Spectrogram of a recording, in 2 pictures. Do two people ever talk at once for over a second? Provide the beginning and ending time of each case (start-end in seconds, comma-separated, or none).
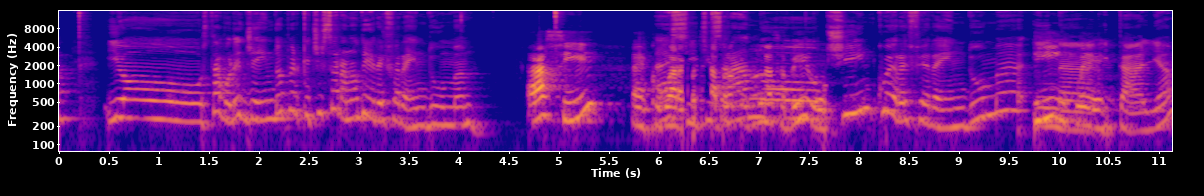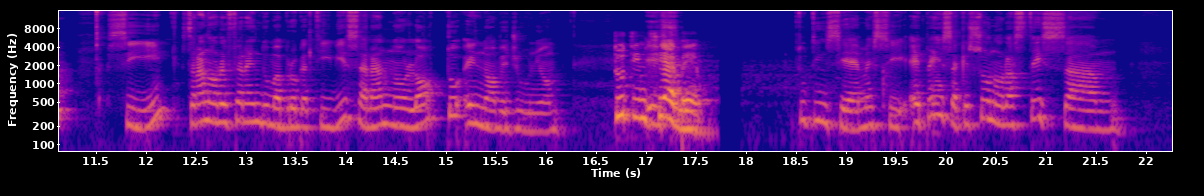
5.9-7.8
